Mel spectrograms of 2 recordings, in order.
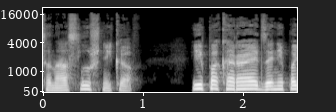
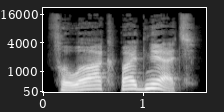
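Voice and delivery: commanding shout; 5 semitones higher, much slower than usual. Acted. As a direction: bellow the order to raise the flag. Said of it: "громогласно повелел".

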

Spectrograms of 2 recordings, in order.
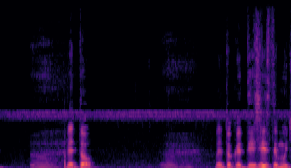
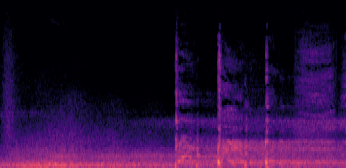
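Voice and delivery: coughing fit. Acted. Old man coughing fit.

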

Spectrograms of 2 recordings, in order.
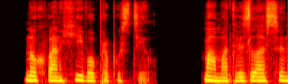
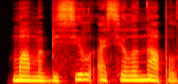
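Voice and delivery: ordinary delivery, nothing marked

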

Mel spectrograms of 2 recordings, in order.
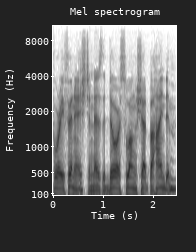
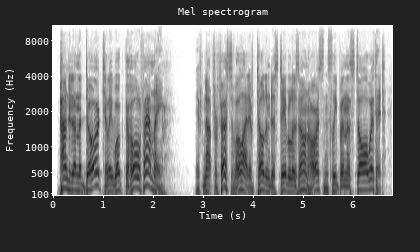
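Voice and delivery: higher, disapproving innkeeper voice; 8 semitones higher than usual. A narrator's reading. Innkeeper complaining about the gleeman, higher and disapproving. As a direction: tut at the late-night guest.

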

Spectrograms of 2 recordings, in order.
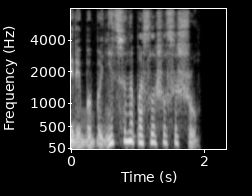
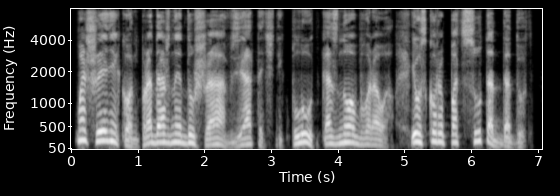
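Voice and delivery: angry accusation; 6 semitones higher, 5 dB louder than usual. Acted. Young man rails at rival.

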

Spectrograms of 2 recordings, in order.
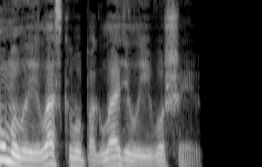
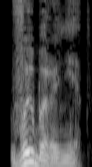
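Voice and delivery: usual speaking voice

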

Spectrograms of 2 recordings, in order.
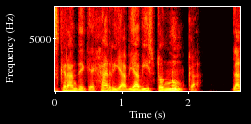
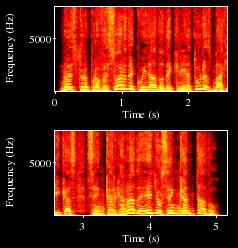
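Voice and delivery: a raised, courteous headmaster; Dumbledore voiced; 10 semitones higher, 3 dB louder than usual.

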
